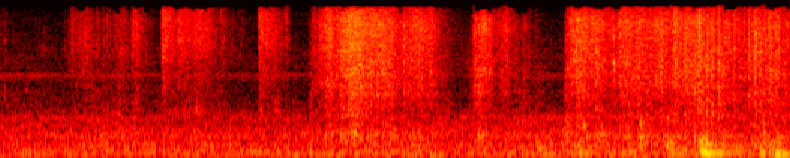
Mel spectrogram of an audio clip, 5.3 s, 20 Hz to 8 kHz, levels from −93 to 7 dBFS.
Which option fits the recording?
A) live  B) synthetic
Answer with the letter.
B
